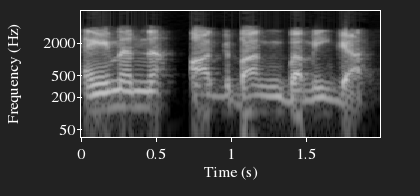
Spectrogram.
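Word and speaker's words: Amen Ogbongbemiga: I'm just working on my Amen Ogbong Mamiga pronunciation this morning. Yeah. How do you say it again? That is Amen Ogbong Mamiga.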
